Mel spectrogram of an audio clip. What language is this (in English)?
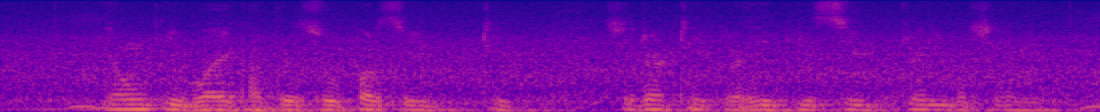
Bhojpuri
